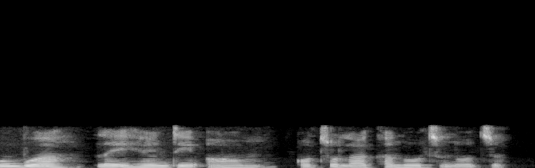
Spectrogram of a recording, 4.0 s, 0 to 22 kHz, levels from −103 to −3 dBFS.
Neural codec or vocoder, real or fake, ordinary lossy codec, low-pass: none; real; none; 5.4 kHz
